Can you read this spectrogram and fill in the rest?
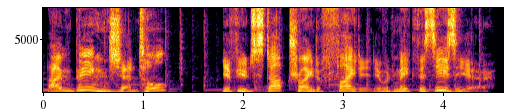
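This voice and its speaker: A man's voice: a little high, wildly swooping pitch, a little slow, soft background music. A man voicing a big, young male alien wolf, caring and playful, in a visual novel. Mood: playful, teasing. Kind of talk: visual novel character dub.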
